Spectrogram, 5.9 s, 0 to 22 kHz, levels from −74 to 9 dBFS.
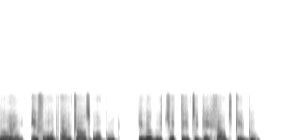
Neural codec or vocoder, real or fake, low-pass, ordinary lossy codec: codec, 16 kHz, 0.5 kbps, FreqCodec, smaller model; fake; 7.2 kHz; none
